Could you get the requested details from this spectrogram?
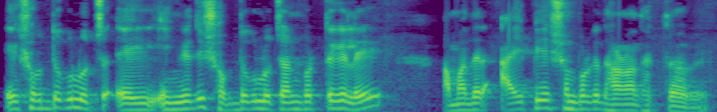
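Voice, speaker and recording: Mellow-voiced Bangladeshi man teaching pronunciation. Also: mid-range voice, highs cut off. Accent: Bangladeshi Bengali. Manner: steady, repeats key words slowly for learners. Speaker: English teacher. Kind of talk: pronunciation lesson to camera.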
